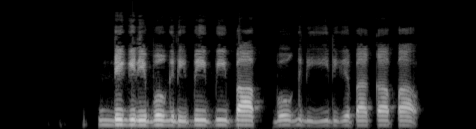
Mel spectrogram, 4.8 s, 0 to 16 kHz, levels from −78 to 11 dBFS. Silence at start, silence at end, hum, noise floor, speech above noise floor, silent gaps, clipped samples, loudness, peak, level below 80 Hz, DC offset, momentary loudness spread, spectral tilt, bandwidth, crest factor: 1 s; 0.6 s; none; -75 dBFS; 58 dB; none; under 0.1%; -17 LUFS; 0 dBFS; -62 dBFS; under 0.1%; 14 LU; -6.5 dB/octave; 8.8 kHz; 18 dB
